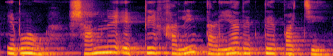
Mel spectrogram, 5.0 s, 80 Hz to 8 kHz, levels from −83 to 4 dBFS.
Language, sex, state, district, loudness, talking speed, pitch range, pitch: Bengali, female, Assam, Hailakandi, -14 LUFS, 85 wpm, 225-255 Hz, 245 Hz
